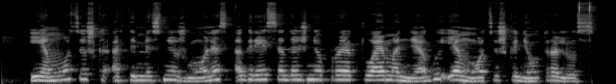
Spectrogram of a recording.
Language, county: Lithuanian, Kaunas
